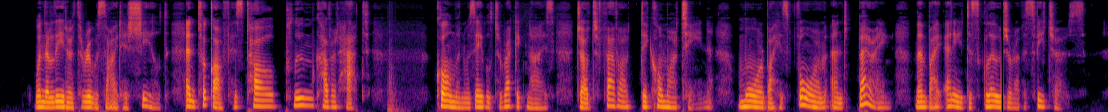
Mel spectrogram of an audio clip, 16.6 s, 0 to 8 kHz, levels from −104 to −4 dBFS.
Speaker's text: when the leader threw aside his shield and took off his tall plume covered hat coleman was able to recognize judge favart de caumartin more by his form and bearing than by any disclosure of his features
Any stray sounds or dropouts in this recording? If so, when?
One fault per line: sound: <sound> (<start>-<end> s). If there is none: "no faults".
sound: thud (5.8-6.2 s)
sound: dropout (15.0-15.0 s)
